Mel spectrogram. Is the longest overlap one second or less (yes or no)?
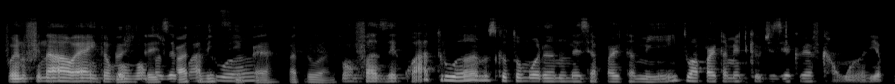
no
